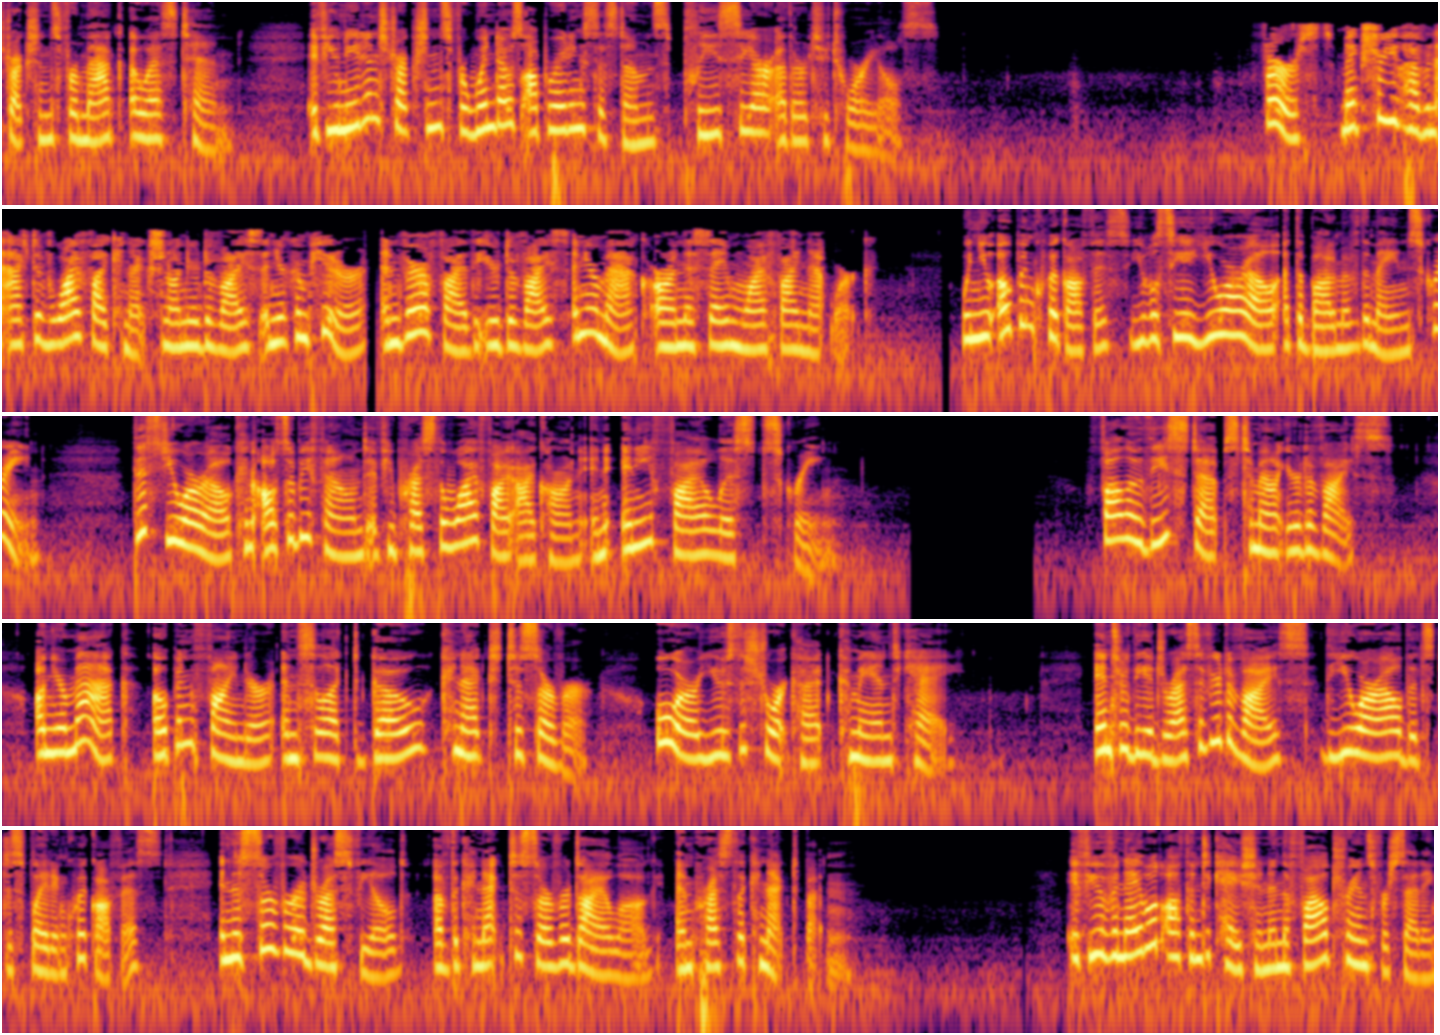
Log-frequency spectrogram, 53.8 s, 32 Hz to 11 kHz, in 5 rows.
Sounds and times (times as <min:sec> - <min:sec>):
Speech: 0:00.0 - 0:07.0, 0:09.5 - 0:17.3, 0:18.0 - 0:21.8, 0:22.6 - 0:27.9, 0:29.8 - 0:32.0, 0:32.6 - 0:39.5, 0:40.5 - 0:49.4, 0:51.1 - 0:53.8.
